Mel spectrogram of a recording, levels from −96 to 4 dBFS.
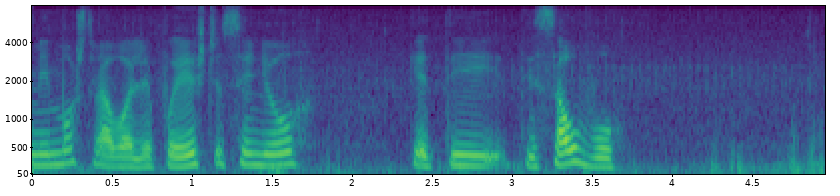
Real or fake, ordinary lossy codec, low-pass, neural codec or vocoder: real; none; none; none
